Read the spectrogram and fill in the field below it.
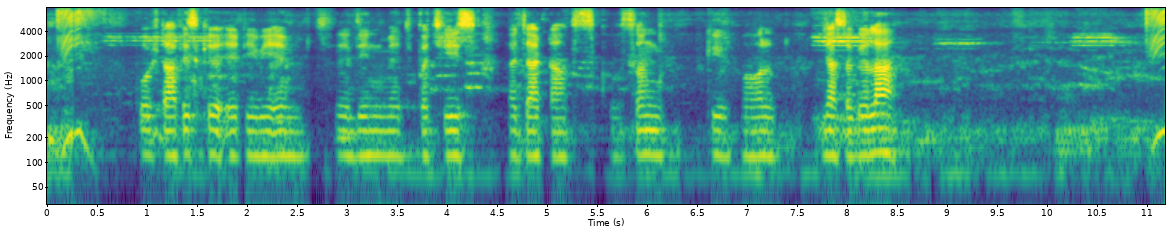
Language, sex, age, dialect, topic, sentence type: Bhojpuri, male, 18-24, Western, banking, statement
